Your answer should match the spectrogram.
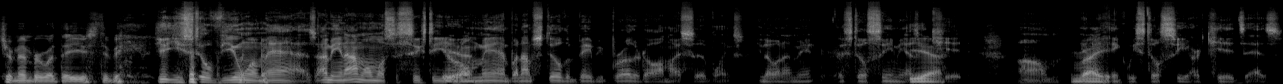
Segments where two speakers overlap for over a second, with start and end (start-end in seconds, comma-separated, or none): none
